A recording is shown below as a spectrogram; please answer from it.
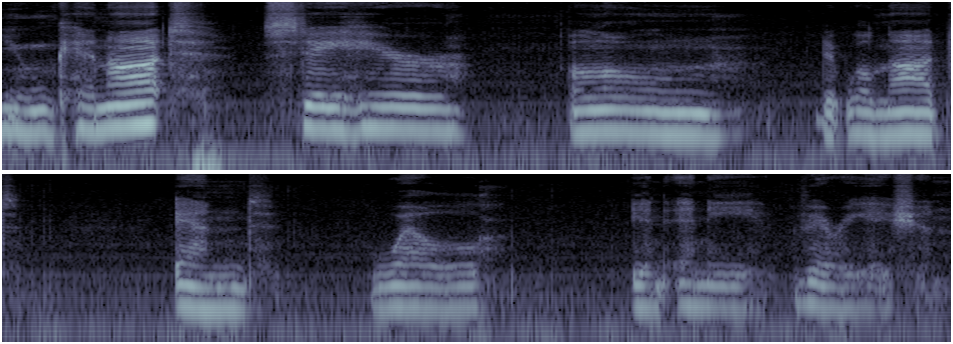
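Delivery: weird, unnaturally deep intoned voice, drawn out. Retelling what she said to the group, weird deep intoned voice. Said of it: "a really weird, deep intoned voice that she should not be able to make".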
